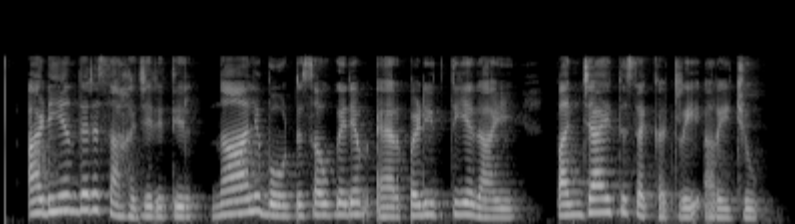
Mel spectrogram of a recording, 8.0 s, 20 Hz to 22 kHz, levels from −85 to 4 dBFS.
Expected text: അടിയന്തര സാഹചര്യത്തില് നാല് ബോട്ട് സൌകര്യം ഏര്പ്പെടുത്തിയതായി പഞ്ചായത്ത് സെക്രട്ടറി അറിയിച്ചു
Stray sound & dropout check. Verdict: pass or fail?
pass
